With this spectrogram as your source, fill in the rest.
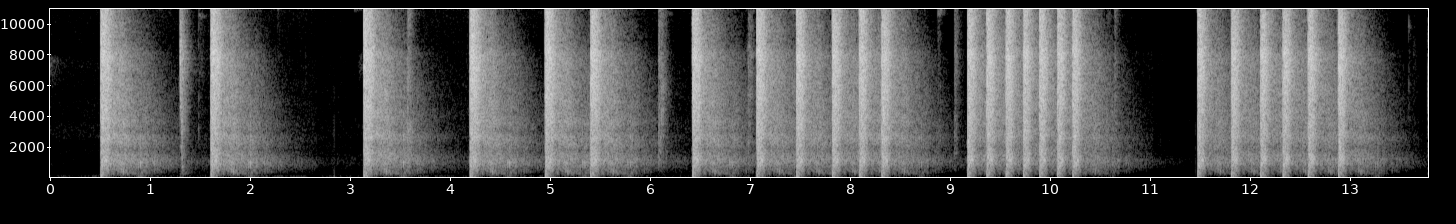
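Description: Sharp, loud gunshots from a Kel-Tec PMR-30 handgun ring out in uneven strings, some single shots and some rapid clusters of five or six, each with a brief ringing tail, with no talking.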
